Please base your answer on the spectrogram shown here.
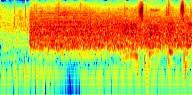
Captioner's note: audience cheering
